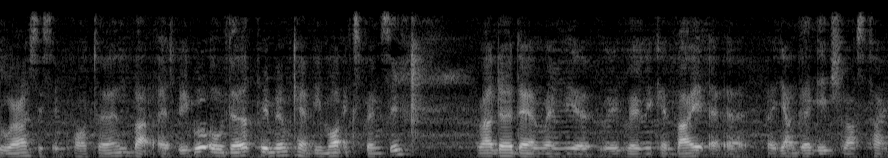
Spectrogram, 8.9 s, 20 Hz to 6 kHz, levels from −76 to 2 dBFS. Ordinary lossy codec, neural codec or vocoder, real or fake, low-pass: none; autoencoder, 48 kHz, 32 numbers a frame, DAC-VAE, trained on Japanese speech; fake; 5.4 kHz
